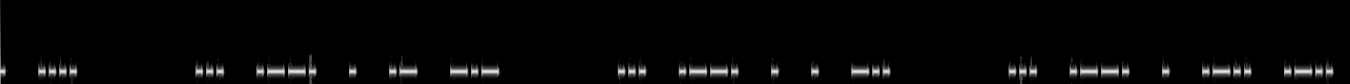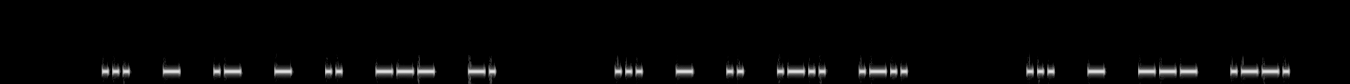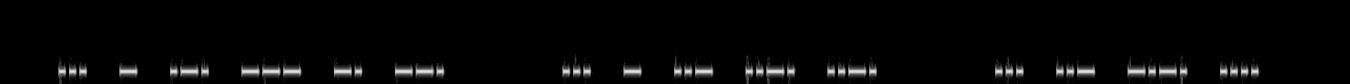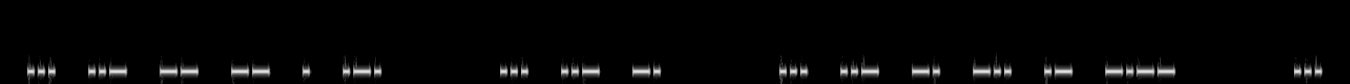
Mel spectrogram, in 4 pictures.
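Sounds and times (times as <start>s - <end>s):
morse code tone: 40.8s - 44.4s, 48.3s - 52.3s.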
